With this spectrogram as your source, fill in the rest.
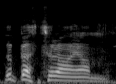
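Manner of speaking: lofty Shakespearean luvvie; Sir John Gielgud. Retold or imitated. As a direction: declaim it like a grand stage knight. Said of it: "As Sir John Gielgud would say".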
